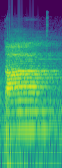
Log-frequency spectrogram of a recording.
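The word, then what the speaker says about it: ت: কিভাবে হরফটি উচ্চারণ করছি তা তা এই হরফটি আমরা আয়না থেকে পড়ে নিচ্ছি তা বন্ধুরা আমাদের জিহ্বার আগা আমরা লক্ষ্য করছি সামনের এই দুই দাঁতের ঘোড়ার সঙ্গে জিহ্বার আগাটা লেগে যাচ্ছে ভিতরের সাইড তা আমরা সবাই আরেকবার একসাথে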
